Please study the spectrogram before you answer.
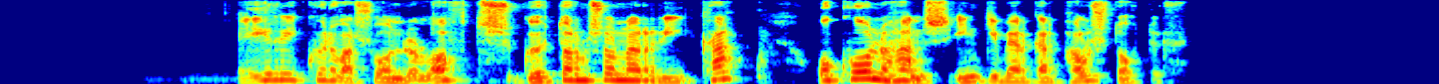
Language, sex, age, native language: Icelandic, male, 30-39, Icelandic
